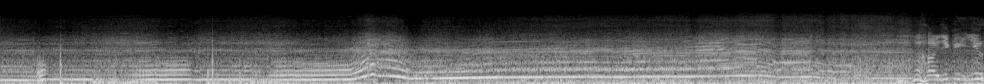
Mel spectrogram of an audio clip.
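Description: A Yamaha motorcycle engine drones loud and close in a tunnel, its pitch climbing in a quick rev before settling into a sustained high whine with the rush of wind over the rider.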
